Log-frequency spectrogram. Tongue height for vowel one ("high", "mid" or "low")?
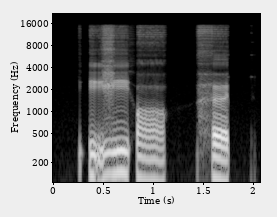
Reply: high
